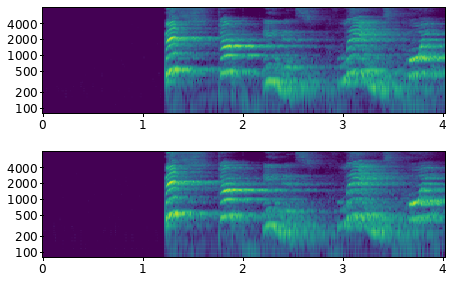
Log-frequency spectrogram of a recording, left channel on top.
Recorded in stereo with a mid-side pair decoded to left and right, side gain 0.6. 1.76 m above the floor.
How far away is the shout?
About 0.5 m.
